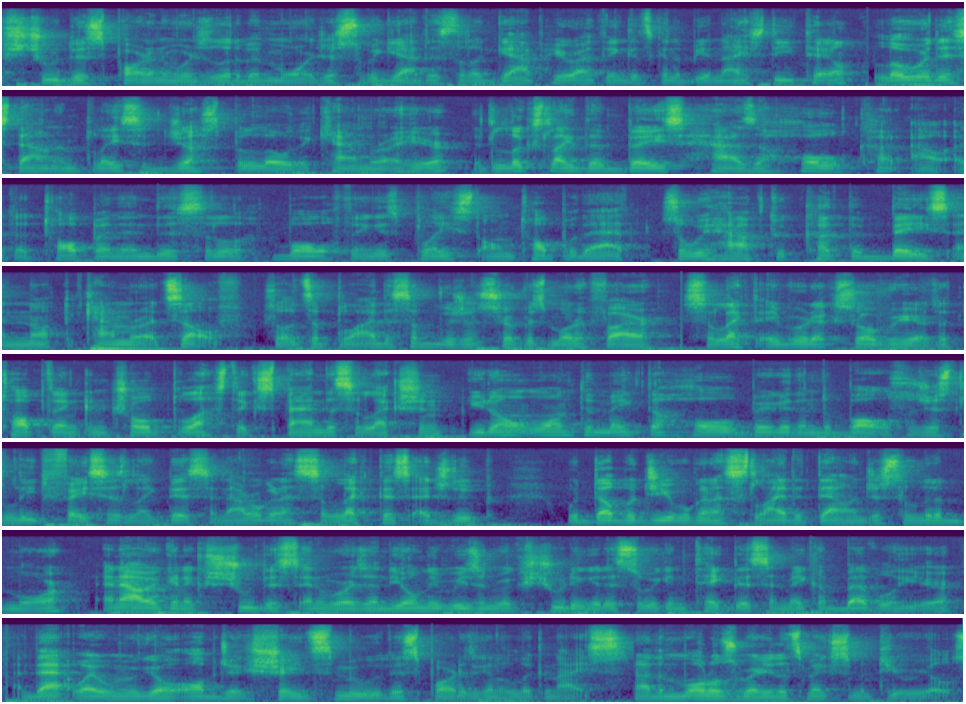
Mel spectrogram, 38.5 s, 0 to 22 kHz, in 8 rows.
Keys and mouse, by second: 0.1 e, 1.1 x, 1.7 2, 2.1 alt+click, 2.4 ctrl+b, 3.8 Tab, 4.3 middle click, 4.3 shift+s, 4.3 g, 4.4 g, 6.4 middle drag, 6.8 shift+middle click, 7.1 g, 7.3 middle click, 7.8 middle click, 9.9 middle click, 12.8 z, 13.0 middle click, 15.4-15.7 middle drag, 15.6 Tab, 16.8 ctrl+a, 17.1 z, 17.3 middle drag, 17.7 Tab, 17.8 1, 19.3-20.1 ctrl+KP_Add, 21.0 ctrl+KP_Add, 21.4 z, 23.3 x, 24.3 z, 25.2 alt+right click, 25.6 z, 25.7 middle click, 26.2 g, 29.2-32.2 typing, 30.5 middle click, 31.9 alt+right click, 32.3 middle click, 32.8 ctrl+b, 33.7 Tab, 34.3-35.3 drag, 36.1 a, 36.7 middle drag.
